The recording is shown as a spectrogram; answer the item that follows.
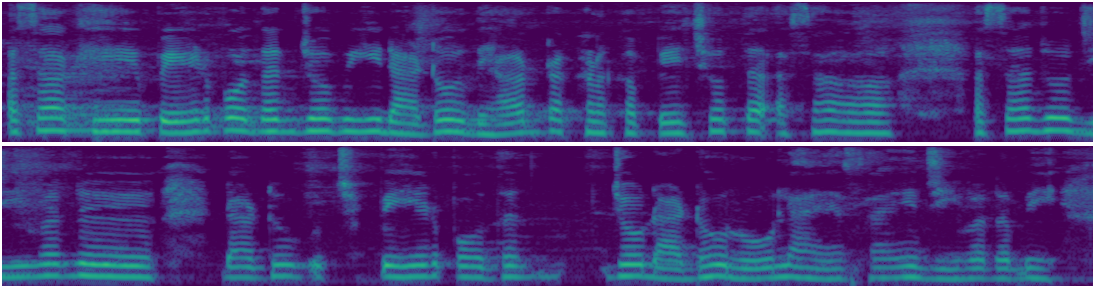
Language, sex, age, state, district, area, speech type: Sindhi, female, 30-45, Gujarat, Surat, urban, spontaneous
